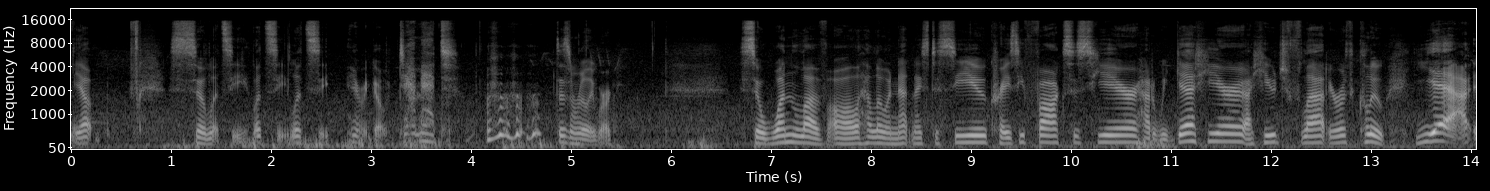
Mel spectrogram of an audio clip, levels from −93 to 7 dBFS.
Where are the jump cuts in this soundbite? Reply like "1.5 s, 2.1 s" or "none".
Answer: none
